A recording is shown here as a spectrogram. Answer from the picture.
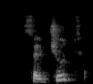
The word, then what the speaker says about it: Selçuk: Hay una ciudad ahí pegadita que es habitada, la que ya leímos hoy, Selçuk,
